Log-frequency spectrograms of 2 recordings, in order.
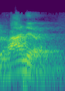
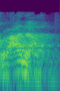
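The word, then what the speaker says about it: Rahner: del siglo pasado Runner decimos en español Runner pero si usted va a Alemania y usted dice Runner no no le entienden porque ellos pronuncian más o menos Rana rana eso muy bien entonces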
